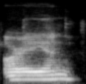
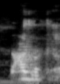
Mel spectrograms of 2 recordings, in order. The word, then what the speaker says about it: Gaughran: I do not know how to pronounce his name. Gaughran. Oh yeah, I think Gaughran maybe. Gaughran. Okay, that sounds simple.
